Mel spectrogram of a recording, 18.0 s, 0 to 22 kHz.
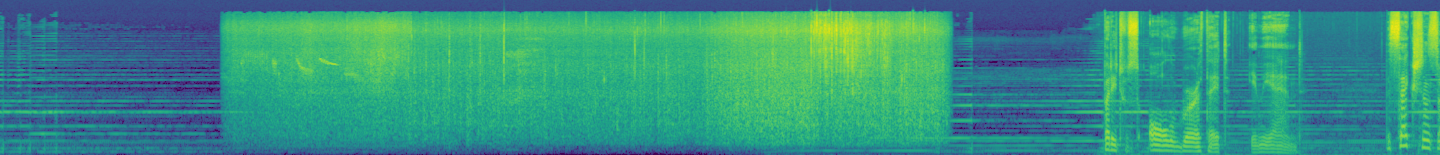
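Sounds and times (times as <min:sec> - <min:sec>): rain falling: 0:02.8 - 0:11.9
drops ticking: 0:02.9 - 0:11.9.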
